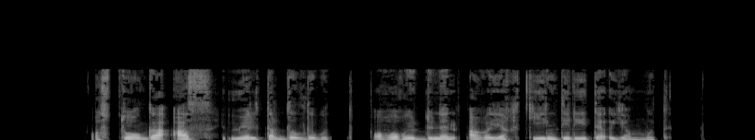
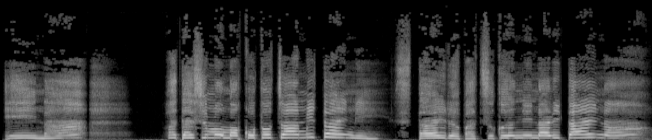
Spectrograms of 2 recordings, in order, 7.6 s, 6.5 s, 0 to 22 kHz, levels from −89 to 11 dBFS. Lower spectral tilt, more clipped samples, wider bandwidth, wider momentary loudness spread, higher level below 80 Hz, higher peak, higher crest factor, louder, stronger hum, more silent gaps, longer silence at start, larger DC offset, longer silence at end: first, -6.5 dB/octave vs -0.5 dB/octave; neither; second, 11.5 kHz vs over 20 kHz; first, 14 LU vs 10 LU; second, -74 dBFS vs -54 dBFS; about the same, -2 dBFS vs -4 dBFS; first, 22 dB vs 16 dB; second, -24 LUFS vs -18 LUFS; neither; first, 1.12-1.19 s, 3.33-3.47 s, 3.54-3.71 s, 4.61-4.67 s vs none; first, 0.95 s vs 0.05 s; neither; first, 0.85 s vs 0.1 s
